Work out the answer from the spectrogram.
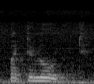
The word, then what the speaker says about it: Pertelote: तो उसकी 7 पत्नियां थीं, एंड his most favourite was पटलोट। Her name is पटलोट। The spelling is PERTELOTE।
